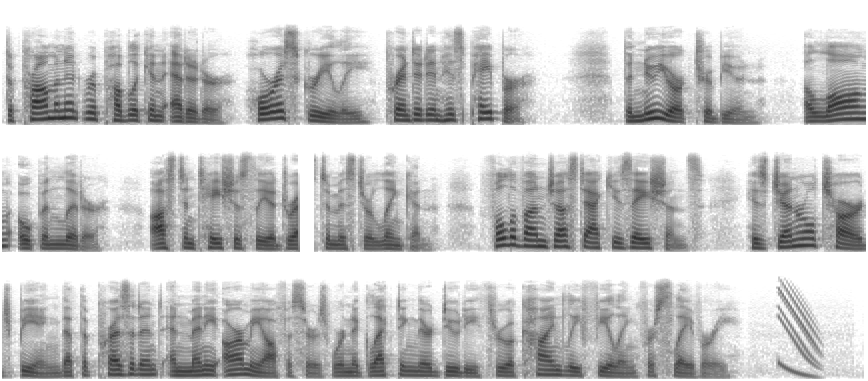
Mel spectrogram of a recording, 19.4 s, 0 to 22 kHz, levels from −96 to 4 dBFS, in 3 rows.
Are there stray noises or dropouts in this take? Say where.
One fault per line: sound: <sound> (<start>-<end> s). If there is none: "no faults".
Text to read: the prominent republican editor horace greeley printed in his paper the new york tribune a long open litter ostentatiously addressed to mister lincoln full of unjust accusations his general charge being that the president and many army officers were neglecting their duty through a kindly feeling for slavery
sound: dropout (8.7-8.8 s)
sound: chirp (18.8-19.1 s)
